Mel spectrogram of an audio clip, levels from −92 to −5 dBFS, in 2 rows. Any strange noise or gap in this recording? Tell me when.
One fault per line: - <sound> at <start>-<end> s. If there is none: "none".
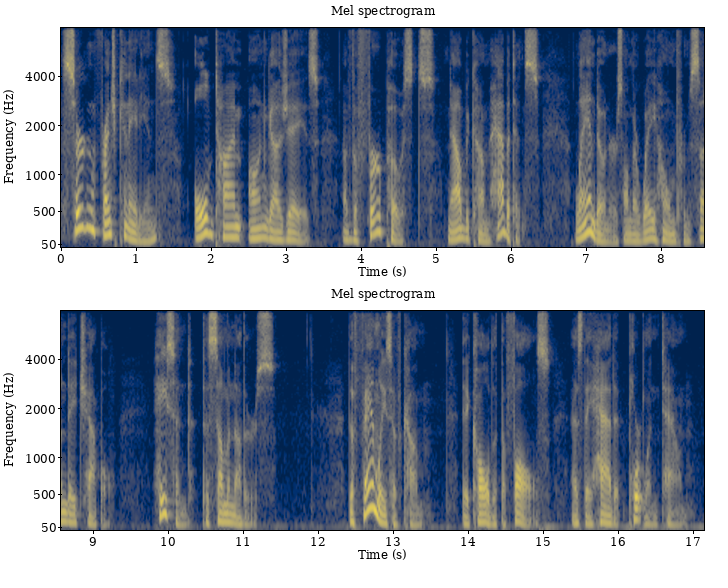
none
